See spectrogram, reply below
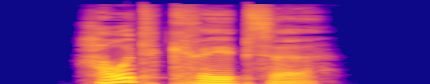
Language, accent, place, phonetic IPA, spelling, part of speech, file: German, Germany, Berlin, [ˈhaʊ̯tˌkʁeːpsə], Hautkrebse, noun, De-Hautkrebse.ogg
- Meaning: nominative/accusative/genitive plural of Hautkrebs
